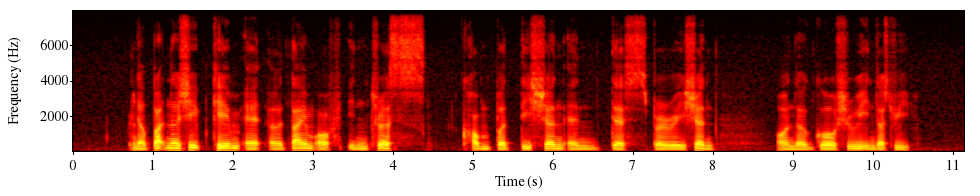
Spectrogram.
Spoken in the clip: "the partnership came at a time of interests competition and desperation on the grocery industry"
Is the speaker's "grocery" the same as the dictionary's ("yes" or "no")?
no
